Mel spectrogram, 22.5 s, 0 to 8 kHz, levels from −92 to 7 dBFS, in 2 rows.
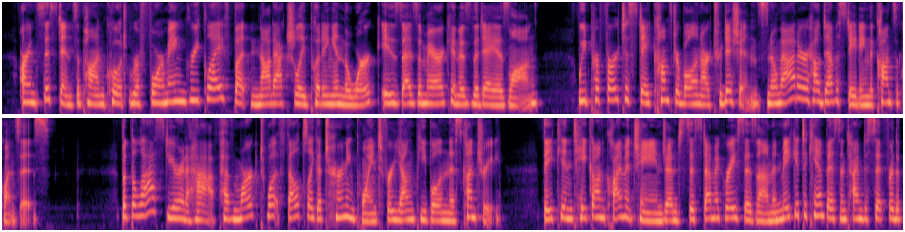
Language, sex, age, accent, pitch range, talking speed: English, female, 10-29, American, 195-255 Hz, 205 wpm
